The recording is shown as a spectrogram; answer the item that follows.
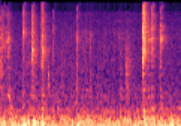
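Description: Patient notes are typed into Dentrix dental software on a computer keyboard, a quiet, irregular patter of key clicks with brief pauses and a small burst near the end, close and alone.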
